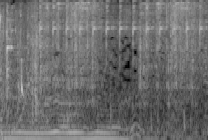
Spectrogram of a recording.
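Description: A heavy metal wrench strikes with a dull thud.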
